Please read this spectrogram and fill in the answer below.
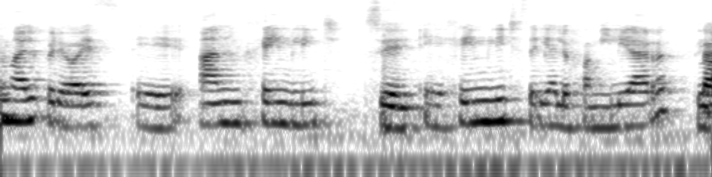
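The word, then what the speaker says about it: Unheimlich: Es una palabra en alemán que seguramente la voy a pronunciar mal, pero es Anheimlich.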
